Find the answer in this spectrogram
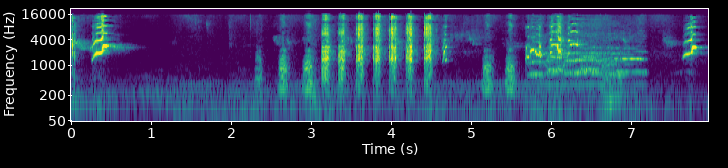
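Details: Young white-eyed Javan myna calling with nodding to lure hybrid mynas: a loud whistle, then a regular series of about ten harsh, clipped notes, followed by a scratchy trill and a final sharp whistle.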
